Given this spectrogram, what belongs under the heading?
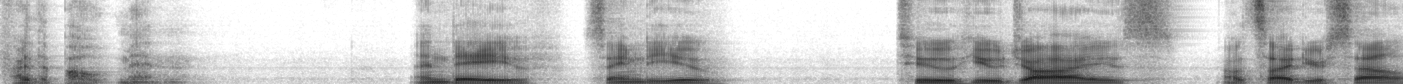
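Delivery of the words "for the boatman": soft, hushed, quiet whispered voice. Narrator voicing an unseen figure at a prisoner's cell: whispered. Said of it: "a whispered voice".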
